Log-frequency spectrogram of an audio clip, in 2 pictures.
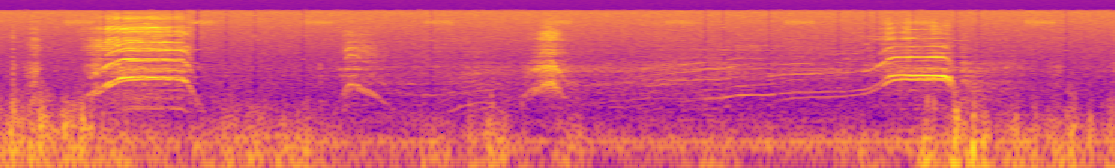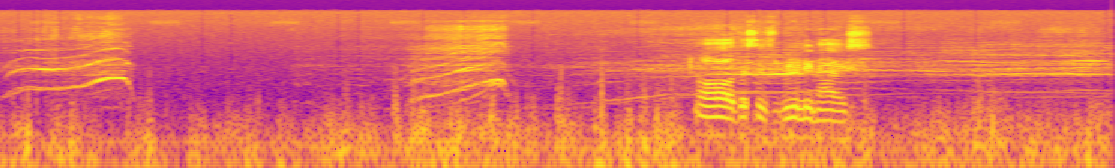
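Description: Drone motors whine and rev up and down in short bursts.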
